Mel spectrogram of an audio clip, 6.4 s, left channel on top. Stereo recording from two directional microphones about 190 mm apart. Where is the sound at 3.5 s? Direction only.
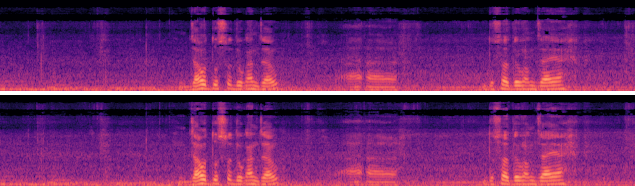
15° left (ahead or behind).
